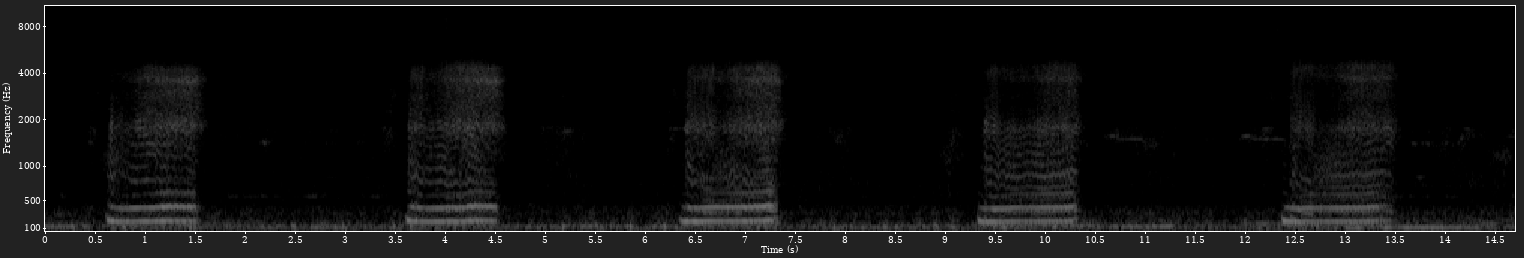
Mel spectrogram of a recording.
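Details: 1-year-old boy who co-sleeps with his parents, snoring like his father: regular buzzing snores about every three seconds, roughly 20 a minute, over a low room hum; toddler snoring.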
